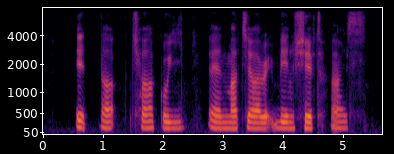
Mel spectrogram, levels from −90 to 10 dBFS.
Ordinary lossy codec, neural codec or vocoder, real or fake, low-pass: none; codec, 24 kHz, 3 kbps, HILCodec; fake; 7.2 kHz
